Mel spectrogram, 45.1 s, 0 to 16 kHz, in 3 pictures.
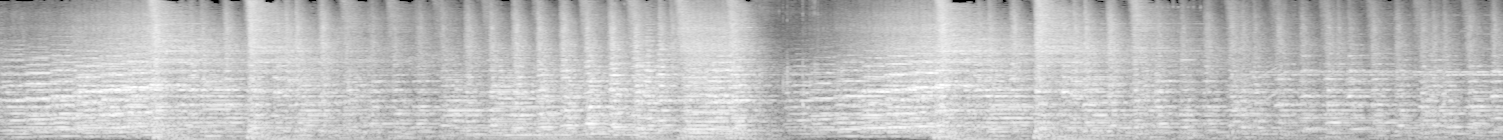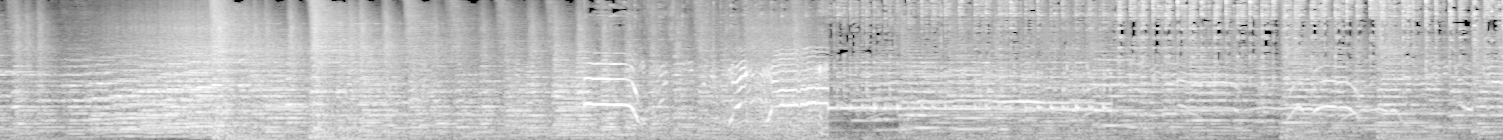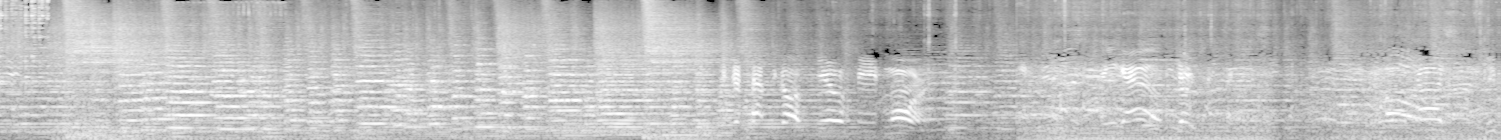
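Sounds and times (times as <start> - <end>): orchestral music with brass: 0.0 - 45.0.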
